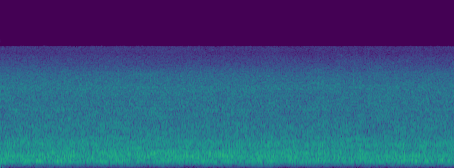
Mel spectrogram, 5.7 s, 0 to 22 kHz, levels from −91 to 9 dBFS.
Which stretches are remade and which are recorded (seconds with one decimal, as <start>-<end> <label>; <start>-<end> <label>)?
0.0-1.4 recorded; 1.4-2.4 remade; 2.4-3.2 recorded; 3.2-5.0 remade; 5.0-5.7 recorded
